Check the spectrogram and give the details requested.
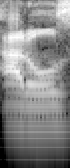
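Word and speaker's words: ATLS: The ATLES, which is the correct way to pronounce it, it does not have a second A, and I will fight anyone who disagrees.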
